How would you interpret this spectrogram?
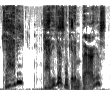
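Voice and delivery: put-on first word leaps high in childish disbelief; incredulous young son. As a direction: voice a small boy scoffing at the idea, starting very high. Narrator voices incredulous son.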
